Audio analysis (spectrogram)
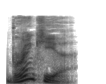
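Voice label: "branchia", British English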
